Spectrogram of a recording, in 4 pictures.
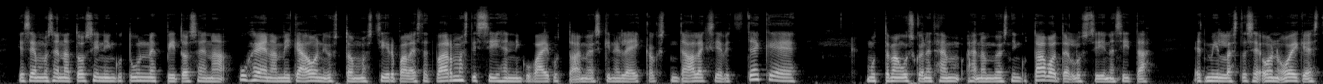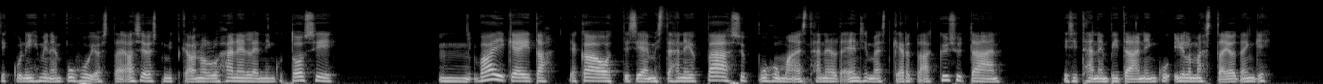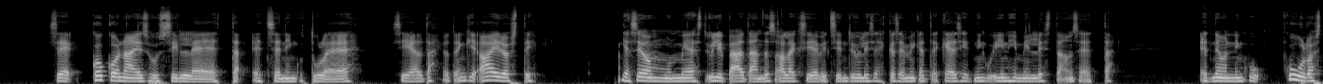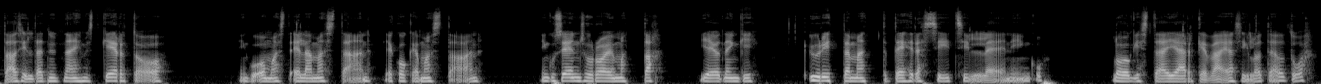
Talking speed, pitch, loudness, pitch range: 160 wpm, 150 Hz, -22 LUFS, 145-160 Hz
